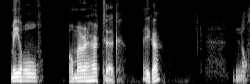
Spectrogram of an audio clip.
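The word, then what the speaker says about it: Micheál Ó Muircheartaigh: Michael Omerhertug.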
